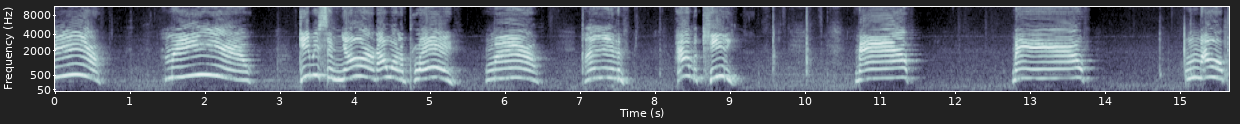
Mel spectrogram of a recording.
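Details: Domestic cat giving a long series of about eleven arched, tonal meows, some drawn out and others short and clipped, spaced irregularly over the recording in a quiet indoor room.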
